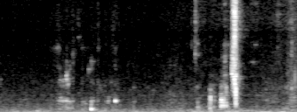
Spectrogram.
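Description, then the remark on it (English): Quiet sipping of hot cocoa from a mug: faint lip and mouth clicks, then a short slurp and swallow near the end, with no talking. “I'm going to take a sip of my cocoa.”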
